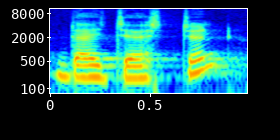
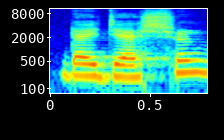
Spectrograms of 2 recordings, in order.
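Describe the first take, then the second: First: The ending is said with a 'schun' sound. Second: The ending is said with a 'shun' sound. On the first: The speaker calls it right. "सही उच्चारण क्या है?" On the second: The speaker calls it wrong. "डाइजेशन बोलते हैं"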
